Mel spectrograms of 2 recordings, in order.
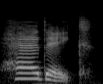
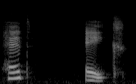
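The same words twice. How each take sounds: First: Head runs smoothly into ache without break. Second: A break separates head from ache. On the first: The speaker calls it right. "빠르게 연결해서 발음해 주셔야 됩니다. headache, headache 이렇게요" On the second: The speaker calls it wrong. "이렇게 뚝 끊어지게 발음하시면 안 되고"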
